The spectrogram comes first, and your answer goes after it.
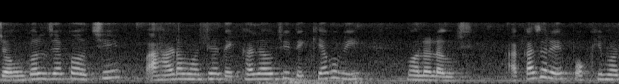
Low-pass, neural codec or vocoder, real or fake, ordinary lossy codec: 7.2 kHz; none; real; MP3, 64 kbps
